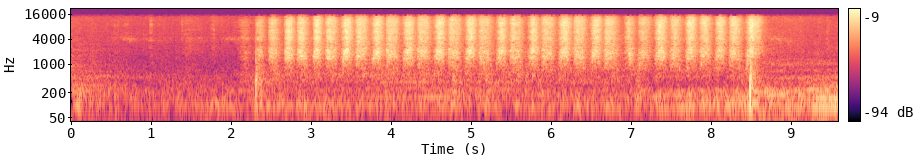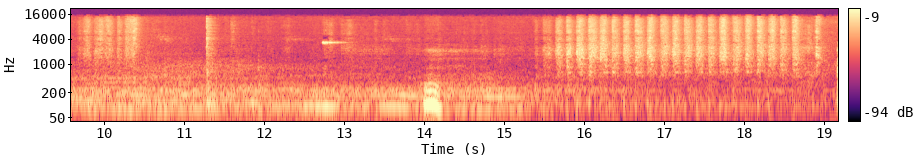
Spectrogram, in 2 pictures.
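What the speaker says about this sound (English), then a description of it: "I brought these sanding blocks at Menards" Steady rasping strokes of a sanding block rubbing back and forth on wood, in long rhythmic bursts with short pauses between them.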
